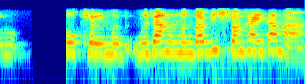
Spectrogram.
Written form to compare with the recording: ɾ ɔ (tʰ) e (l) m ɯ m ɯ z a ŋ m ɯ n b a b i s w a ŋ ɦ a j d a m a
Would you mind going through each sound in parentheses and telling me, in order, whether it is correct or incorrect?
incorrect, correct

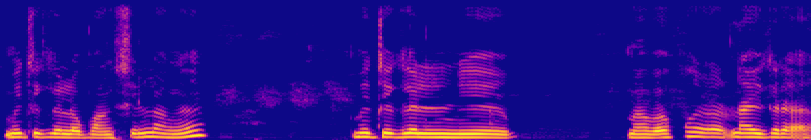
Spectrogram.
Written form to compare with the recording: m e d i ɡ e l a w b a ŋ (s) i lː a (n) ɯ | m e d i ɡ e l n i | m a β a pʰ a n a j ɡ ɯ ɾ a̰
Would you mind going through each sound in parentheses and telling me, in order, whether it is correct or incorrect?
correct, incorrect

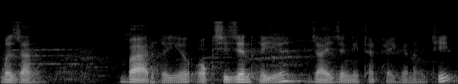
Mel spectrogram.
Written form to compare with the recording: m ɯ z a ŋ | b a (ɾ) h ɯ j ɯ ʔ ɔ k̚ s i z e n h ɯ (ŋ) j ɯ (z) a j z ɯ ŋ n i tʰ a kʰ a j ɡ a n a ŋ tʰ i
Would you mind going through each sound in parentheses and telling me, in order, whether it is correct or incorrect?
correct, incorrect, correct

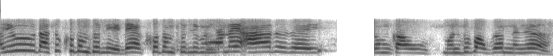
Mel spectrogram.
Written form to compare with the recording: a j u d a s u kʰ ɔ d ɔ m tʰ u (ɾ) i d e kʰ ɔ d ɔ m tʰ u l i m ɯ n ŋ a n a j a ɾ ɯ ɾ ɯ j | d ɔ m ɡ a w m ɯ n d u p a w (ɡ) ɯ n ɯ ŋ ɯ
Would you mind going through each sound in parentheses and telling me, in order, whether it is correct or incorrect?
incorrect, correct

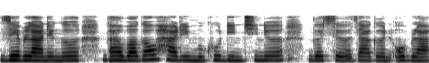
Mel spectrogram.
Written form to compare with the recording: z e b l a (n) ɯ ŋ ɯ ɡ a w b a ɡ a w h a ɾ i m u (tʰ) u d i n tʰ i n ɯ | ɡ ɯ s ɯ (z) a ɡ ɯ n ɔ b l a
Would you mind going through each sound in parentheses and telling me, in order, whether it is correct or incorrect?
correct, incorrect, correct

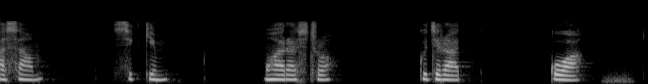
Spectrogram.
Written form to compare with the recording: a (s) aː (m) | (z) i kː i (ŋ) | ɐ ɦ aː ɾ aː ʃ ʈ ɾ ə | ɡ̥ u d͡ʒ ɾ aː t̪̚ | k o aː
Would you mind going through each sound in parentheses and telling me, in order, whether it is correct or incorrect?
correct, correct, incorrect, incorrect

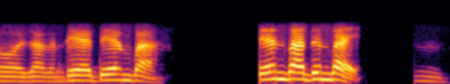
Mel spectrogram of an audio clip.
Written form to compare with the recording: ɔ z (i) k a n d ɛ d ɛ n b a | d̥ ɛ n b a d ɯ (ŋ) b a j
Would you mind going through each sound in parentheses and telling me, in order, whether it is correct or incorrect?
incorrect, incorrect

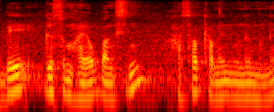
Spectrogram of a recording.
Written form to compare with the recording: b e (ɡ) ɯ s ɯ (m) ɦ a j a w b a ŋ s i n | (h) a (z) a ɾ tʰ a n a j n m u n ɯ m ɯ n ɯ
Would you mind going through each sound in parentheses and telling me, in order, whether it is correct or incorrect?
correct, correct, correct, incorrect

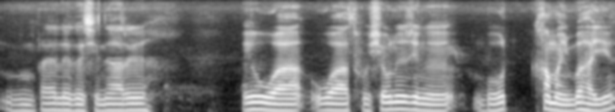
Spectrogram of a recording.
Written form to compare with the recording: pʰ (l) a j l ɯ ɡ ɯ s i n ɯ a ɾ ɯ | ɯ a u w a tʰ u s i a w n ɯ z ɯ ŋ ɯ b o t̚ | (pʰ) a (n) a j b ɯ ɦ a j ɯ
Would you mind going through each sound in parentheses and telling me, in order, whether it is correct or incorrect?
incorrect, incorrect, incorrect

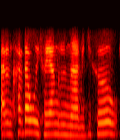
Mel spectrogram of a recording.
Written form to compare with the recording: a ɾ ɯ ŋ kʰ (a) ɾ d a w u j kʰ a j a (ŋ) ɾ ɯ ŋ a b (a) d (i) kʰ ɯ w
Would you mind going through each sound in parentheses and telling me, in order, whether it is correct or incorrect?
correct, correct, incorrect, correct

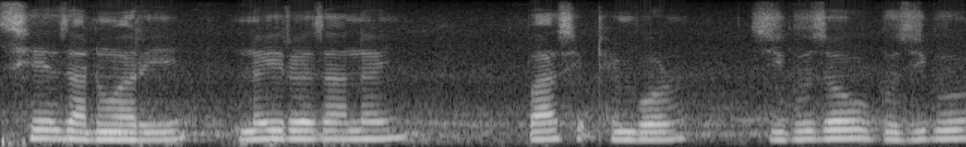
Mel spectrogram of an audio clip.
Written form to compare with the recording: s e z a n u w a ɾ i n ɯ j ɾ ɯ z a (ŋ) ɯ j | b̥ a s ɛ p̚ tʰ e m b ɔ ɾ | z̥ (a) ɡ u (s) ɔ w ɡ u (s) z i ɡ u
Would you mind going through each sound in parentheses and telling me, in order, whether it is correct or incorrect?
incorrect, incorrect, incorrect, incorrect

